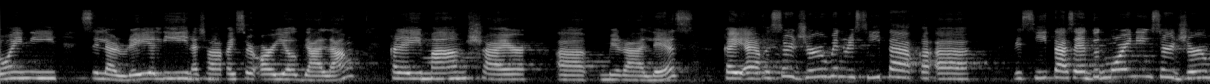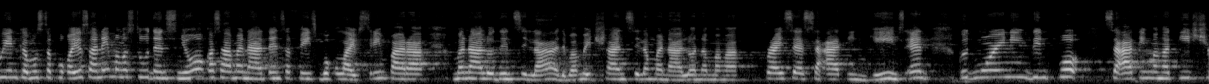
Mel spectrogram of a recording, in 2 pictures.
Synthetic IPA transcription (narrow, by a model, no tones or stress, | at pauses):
ojni | sɪlaɹɛjɐlinɐt̪̚t͡ʃɐkakɐjsɛɹʔaɹjɛlɡaːlɐŋ | kɐjmamʃajɹʔamɪɾaːlɛs | kɐjɐkɐsɛɹd͡ʒɛɹwinɹɪsiːt̪ɐkɐʔa | ɹɪsiːt̪ɐsɐjɐn̚ɡʊd̪̚moɹnɪŋsɛɹd͡ʒɛɹwɪnkɐmʊst̪ɐpʊkɐjo̞saːnɐjmɐŋast̪uːd̪ɛnt̪sɲo̞kɐsaːmɐnaːt̪ɛnsɐfejsbʊklajvst̪ɾimpaːɾɐmɐnaːlod̪ɪnsɪlad̪ɪbamɐjt͡ʃansːɪlaŋmɐnaːlo̞nɐŋmɐŋapɹajsɛsːɐʔaːt̪ɪŋɡejmsʔɛnd̪̚ | ɡʊd̪̚moɹnɪŋd̪ɪnpo̞ʔsɐʔaːt̪ɪŋmɐŋat̪iːt͡ʃ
